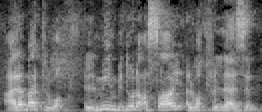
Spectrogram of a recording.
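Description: A man teaching tajweed rules in a classroom lesson, explaining quickly and chanting verse examples in between. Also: high voice, expressive, a little mellow, lo-fi sound, slight background noise. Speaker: Quran recitation teacher.

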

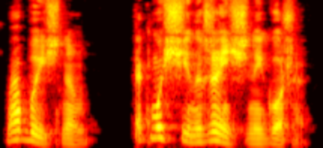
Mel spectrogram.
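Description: A man reading the lines of a sharp-tongued, sulky young woman in a story, snappish and curt. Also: mid-range voice, big pitch swings, quick pace, slightly rough.

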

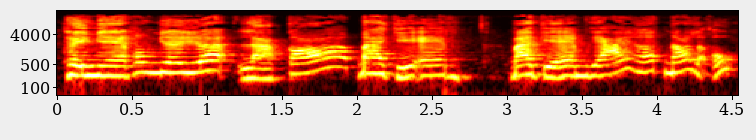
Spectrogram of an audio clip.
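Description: A woman's voice: high voice, animated, measured pace, a bit bright. A woman telling a ghost story, chatting directly to her listeners.

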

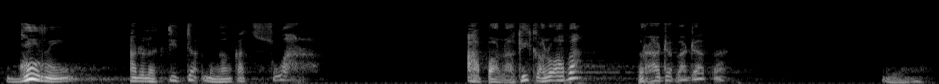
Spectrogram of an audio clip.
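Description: A male Islamic preacher, giving a lecture, quizzing his audience and answering himself, dropping quiet then rising loud for emphasis. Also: fairly high pitch, very animated, slow, creaky, pauses often, husky. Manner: asks the audience questions and answers them himself. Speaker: Islamic preacher teaching a book study. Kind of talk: religious lecture. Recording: muffled hall recording.

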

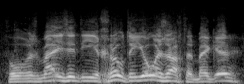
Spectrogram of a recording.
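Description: In a radio play, a man with a Netherlands Dutch accent plays a condescending, weary police inspector, delivering lines sardonically and deliberately with stammered hesitations. His voice is on the high side and creaky, and his mood is patronising.

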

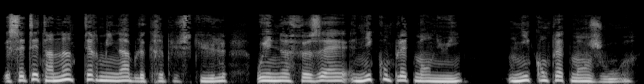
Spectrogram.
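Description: A male narrator reads a novel in a steady, measured way. His voice sits slightly high for a man and is recorded dry and close, with no room sound. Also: dry recording. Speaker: audiobook narrator. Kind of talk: scripted narration.

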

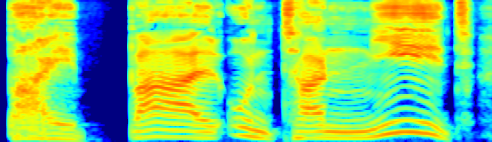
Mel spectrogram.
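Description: A man voicing the boastful ghost of an old warrior ancestor, speaking slowly and indignantly in a storybook. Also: very animated, no echo, clean studio sound. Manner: slow, booming and indignant.

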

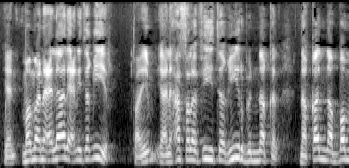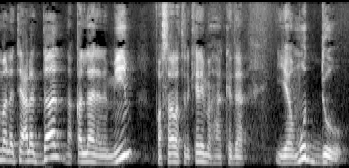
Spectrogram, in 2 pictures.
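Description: Fairly high-pitched and animated, this man speaks rapid-fire in a one-on-one Arabic morphology lesson. He quizzes his student with patience and compliments the replies.

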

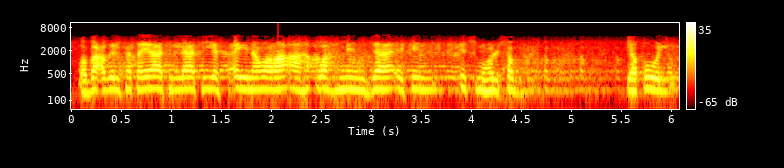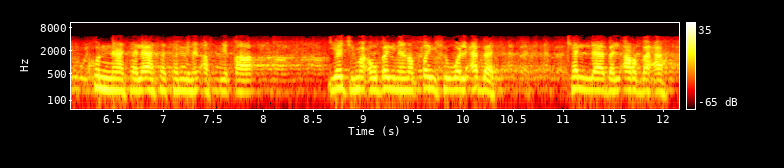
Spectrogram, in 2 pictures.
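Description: A male preacher giving a sermon. He retells a story solemnly and repeats phrases for emphasis. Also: high voice. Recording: tinny lo-fi sound with long hall reverb.

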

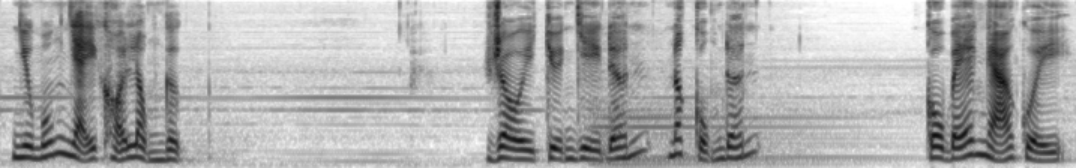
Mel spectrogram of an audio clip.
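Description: A woman narrating a scripted horror story in a steady, measured way. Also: fairly low pitch. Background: faint music.

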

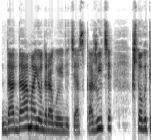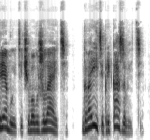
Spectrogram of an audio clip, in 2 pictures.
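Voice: mid-range voice, animated, a little fast, no echo, close to an everyday voice. A reader voicing an aging queen mother who is imperious yet pleading, in a theatrical audiobook reading.

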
